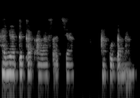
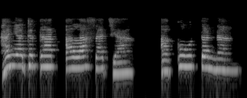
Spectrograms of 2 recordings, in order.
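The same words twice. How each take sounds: First: Soft, near-whispered assurance; hushed calm. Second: Slow, hushed and calm, higher pitch. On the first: David quietly calming his soul, much softer. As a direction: let it fade into quiet trust. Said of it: "Daud berkata begini". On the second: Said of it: "Daud juga berkata begini". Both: Acted.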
